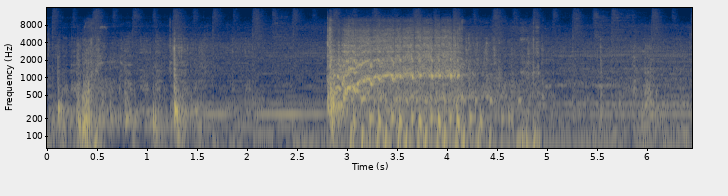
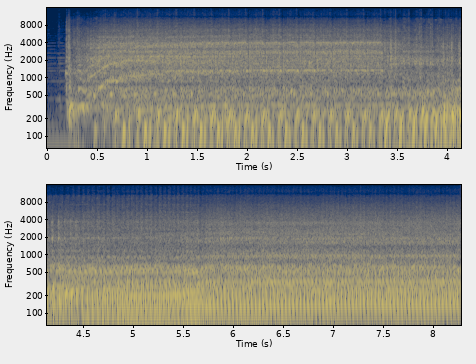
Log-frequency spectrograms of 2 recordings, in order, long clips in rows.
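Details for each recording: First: Cub Cadet RZT 50-inch zero-turn mower after engine swap, choked start: starter whirs briefly, engine catches cleanly and settles into an even, steady idle with no misses or knocks; sounds healthy. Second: Cub Cadet RZT 50" zero-turn mower engine, which clunked and quit for the previous owner: runs lumpy on one cylinder, then dies when the good cylinder's spark plug boot is pulled; the other cylinder is dead, a bad engine.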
